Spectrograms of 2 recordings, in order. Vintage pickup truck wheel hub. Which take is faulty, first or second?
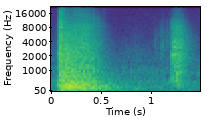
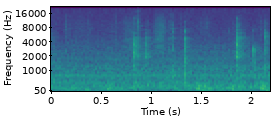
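second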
